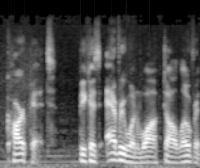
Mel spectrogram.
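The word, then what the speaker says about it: Card-Pitt: A team so bad they went 0 to 10 and were nicknamed card pit pronounced carpet because everyone walked all over them.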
